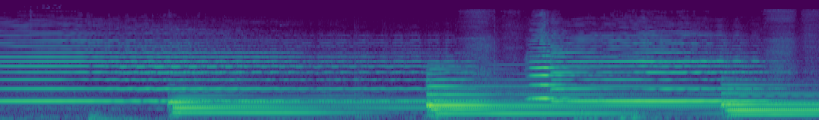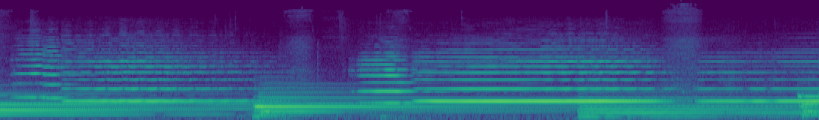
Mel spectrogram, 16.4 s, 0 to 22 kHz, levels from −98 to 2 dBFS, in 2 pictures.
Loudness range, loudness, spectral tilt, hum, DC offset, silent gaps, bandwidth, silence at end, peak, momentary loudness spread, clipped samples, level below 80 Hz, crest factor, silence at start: 5 LU; -32 LUFS; -6 dB/octave; none; under 0.1%; none; 10.5 kHz; 0 s; -12 dBFS; 12 LU; under 0.1%; -64 dBFS; 20 dB; 0 s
